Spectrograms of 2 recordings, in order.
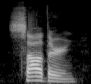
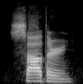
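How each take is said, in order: The two takes are said the same way.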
